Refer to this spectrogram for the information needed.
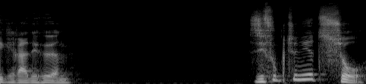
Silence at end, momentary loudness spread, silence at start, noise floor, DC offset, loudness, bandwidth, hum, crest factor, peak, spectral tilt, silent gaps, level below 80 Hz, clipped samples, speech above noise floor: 0 s; 9 LU; 0 s; -70 dBFS; under 0.1%; -29 LUFS; 19.5 kHz; none; 20 dB; -10 dBFS; -4 dB/octave; none; -52 dBFS; under 0.1%; 41 dB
